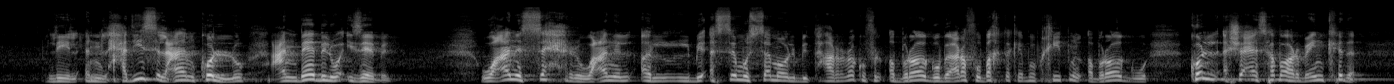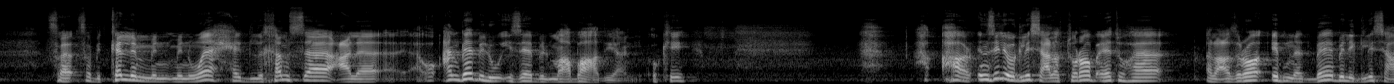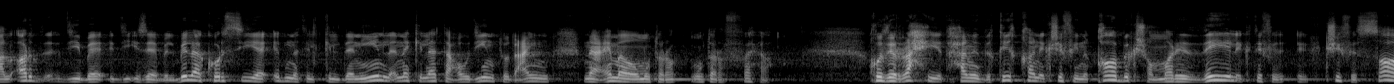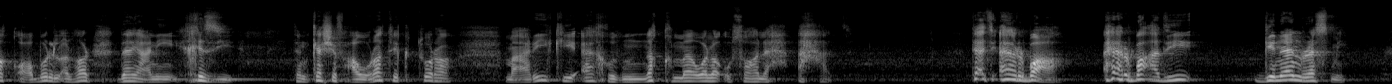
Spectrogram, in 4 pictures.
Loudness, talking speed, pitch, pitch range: -27 LUFS, 105 wpm, 180 Hz, 150-205 Hz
